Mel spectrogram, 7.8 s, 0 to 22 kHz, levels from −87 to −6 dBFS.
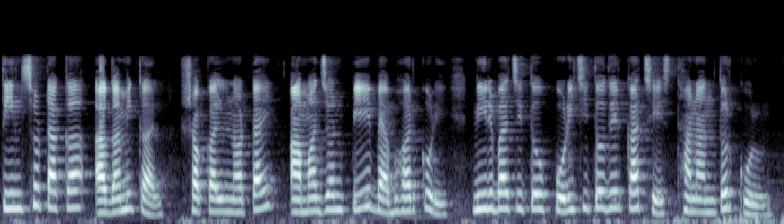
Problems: background sounds at intervals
